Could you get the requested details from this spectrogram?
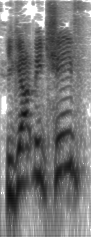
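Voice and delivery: mock swagger, half joking; playing a tough coach, only lightly; tough guy.

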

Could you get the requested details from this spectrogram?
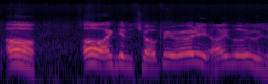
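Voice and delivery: high, loud mocking whine; mocking whiny kid. Vlogger mocking kids who want trophies, high mocking whine. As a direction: sneer it like a spoiled kid who lost.

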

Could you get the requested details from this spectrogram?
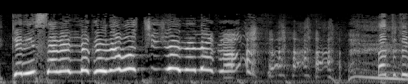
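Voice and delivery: squeaky voice. Pretend. Teasing Thompson in a high squeak, laughing. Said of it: "voy a leer así".

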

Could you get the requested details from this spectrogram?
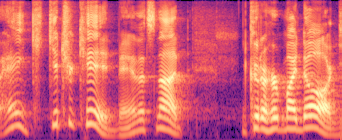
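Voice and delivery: half-yelled, hammed-up complaint; mock yelling. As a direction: act out telling off a parent, pitch jumping up. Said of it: "like, yell".

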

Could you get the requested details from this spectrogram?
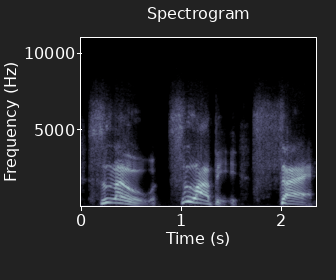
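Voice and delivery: drawn-out mocking taunt, each word set apart; sneering wolf's put-down; mocking villain. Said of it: "he's just like".

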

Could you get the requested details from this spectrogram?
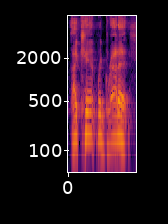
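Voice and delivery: ordinary talk, nothing marked

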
